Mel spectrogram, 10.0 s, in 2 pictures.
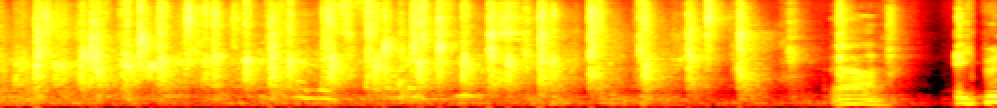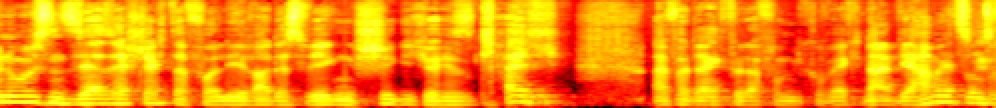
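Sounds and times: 
small group clapping after winning a quiz game: 0.0 - 4.6
speech: 4.2 - 9.9.

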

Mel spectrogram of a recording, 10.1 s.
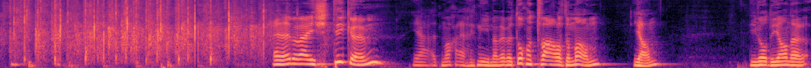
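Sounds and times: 
crowd applauding: 0.0 - 4.1
speech: 3.4 - 8.4, 9.4 - 10.1.

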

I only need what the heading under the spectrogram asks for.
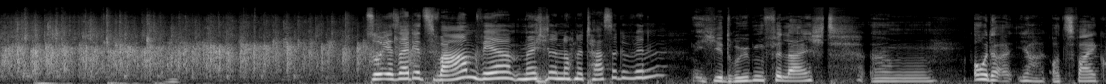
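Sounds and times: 
audience applause: 0.0 - 4.2
speech: 3.7 - 11.0.

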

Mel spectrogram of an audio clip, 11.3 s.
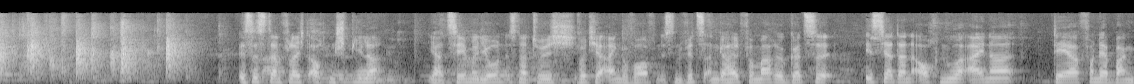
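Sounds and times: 
applause: 0.0 - 2.1
speech: 2.4 - 11.3.

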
